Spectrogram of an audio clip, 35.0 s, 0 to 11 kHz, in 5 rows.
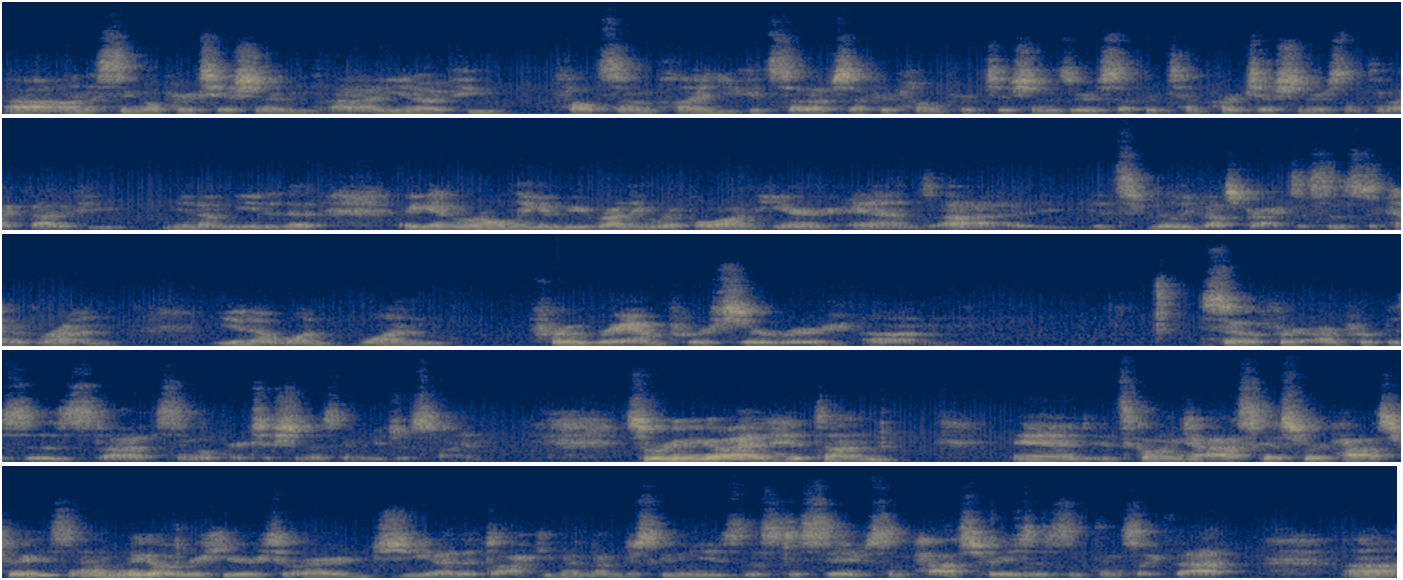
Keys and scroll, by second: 33.5 Return.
